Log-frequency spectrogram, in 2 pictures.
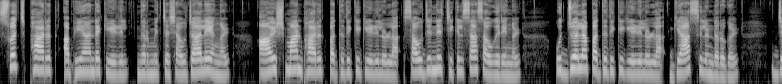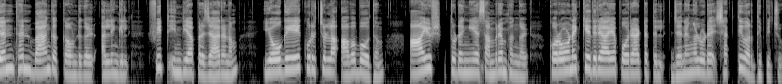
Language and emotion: Malayalam, neutral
